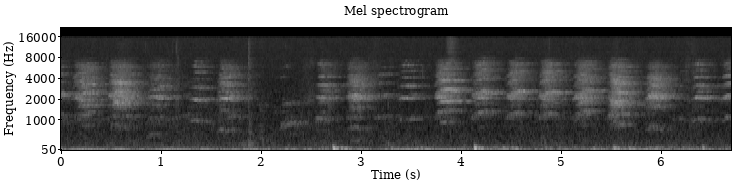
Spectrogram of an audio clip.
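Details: Young Malshi puppies, nine weeks old, from a British breeder's new litter, keep up shrill, stacked yelps in uneven bursts, several pups at once, with occasional bumps and knocks in the background.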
